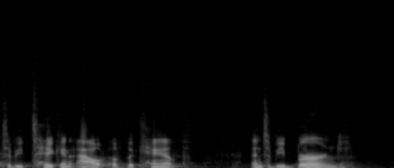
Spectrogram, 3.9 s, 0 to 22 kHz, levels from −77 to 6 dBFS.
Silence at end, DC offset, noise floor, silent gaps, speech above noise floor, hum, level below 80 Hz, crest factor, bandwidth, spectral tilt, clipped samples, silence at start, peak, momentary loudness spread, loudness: 0.45 s; under 0.1%; -61 dBFS; none; 31 dB; none; -68 dBFS; 22 dB; 16 kHz; -6.5 dB/octave; under 0.1%; 0 s; -10 dBFS; 12 LU; -30 LUFS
